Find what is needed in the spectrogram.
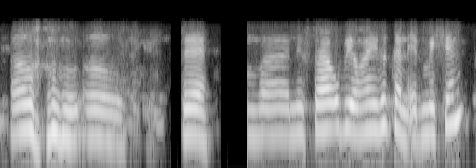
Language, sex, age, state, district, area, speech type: Bodo, female, 30-45, Assam, Udalguri, urban, conversation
